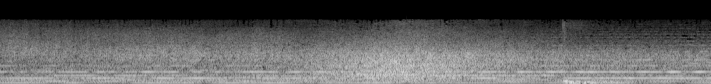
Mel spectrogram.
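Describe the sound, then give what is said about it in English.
An SUV drives along steadily while following another car, its engine hum and road noise filling the scene, swelling briefly midway before a soft thump near the end; no one speaks. “She quickly walks toward the SUV and gets in.”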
